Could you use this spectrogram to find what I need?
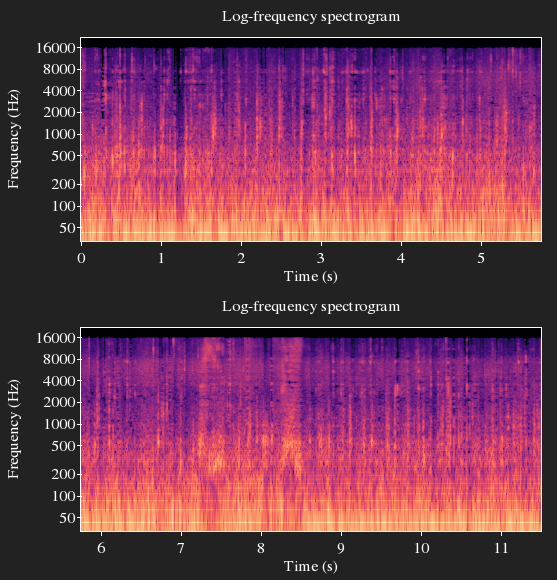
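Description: Chopsticks squelch through thick sauce.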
